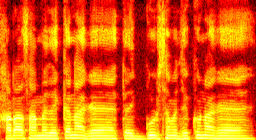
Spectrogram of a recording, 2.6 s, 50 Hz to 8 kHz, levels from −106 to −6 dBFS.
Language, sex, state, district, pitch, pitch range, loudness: Chakma, male, Tripura, Dhalai, 155 Hz, 155-165 Hz, -15 LUFS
